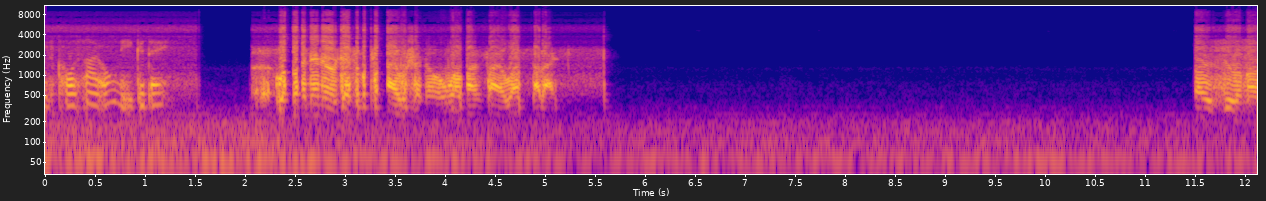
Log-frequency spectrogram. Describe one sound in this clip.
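Voices come through a small radio loudspeaker in short, crackly transmissions.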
